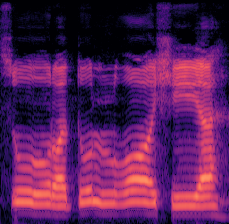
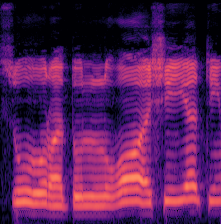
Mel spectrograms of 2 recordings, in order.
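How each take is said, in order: First: The last word ends with an h sound. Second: The last word ends with a t sound. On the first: The reading stops after the name. "अगर स्टॉप करके पढ़ेंगे" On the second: The reading continues without stopping. "अगर मिलाकर पढ़ेंगे"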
